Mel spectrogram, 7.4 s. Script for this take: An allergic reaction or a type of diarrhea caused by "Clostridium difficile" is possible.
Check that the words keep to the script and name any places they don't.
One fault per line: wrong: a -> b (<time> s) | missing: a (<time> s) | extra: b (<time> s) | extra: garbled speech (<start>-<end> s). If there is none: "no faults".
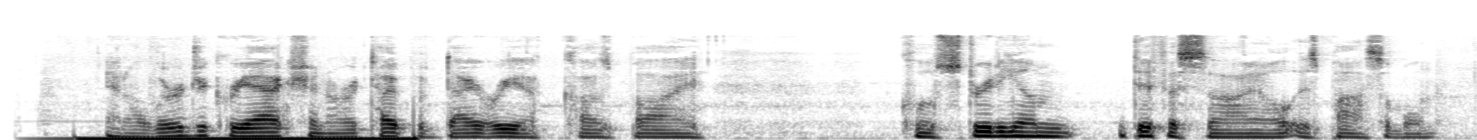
no faults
